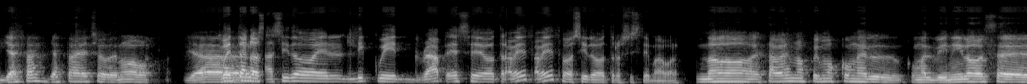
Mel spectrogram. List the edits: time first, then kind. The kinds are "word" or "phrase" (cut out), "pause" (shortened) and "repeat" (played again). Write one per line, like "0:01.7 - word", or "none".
0:02.6 - word
0:05.3 - repeat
